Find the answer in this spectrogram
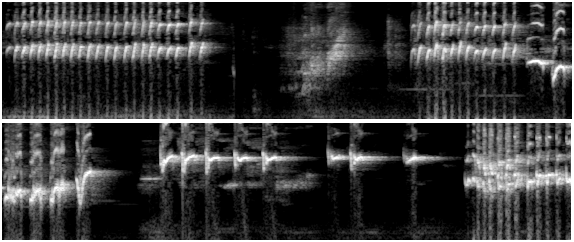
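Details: White-rumped shama singing to rouse silent males: long buzzy rattles alternate with swooping whistles, short upslurred notes repeated several times, and a final harsh rattle.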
